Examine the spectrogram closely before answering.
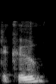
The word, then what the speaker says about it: Deco: submitted were mcphail halpin deco which is pronounced daku lucas graham dell and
